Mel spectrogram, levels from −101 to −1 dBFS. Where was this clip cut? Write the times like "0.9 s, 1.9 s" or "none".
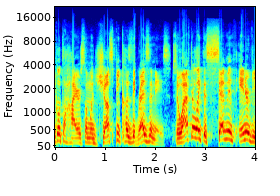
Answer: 1.6 s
